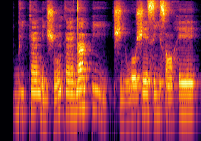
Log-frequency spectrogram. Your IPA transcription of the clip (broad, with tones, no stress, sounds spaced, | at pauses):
b i˧ k ɛ̃˧ n i˨ ʃ ũ˨˦ k ɛ̃˧ d ã˦ k͡p i˦˨ | ʃ i˨ w o˧ ʃ e˦ s i˧ s ɔ̃˧ h e˦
